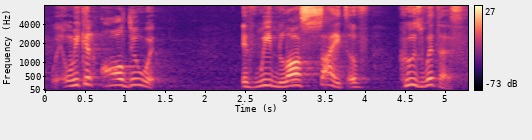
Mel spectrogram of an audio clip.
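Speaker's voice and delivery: usual speaking voice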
